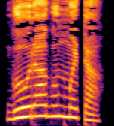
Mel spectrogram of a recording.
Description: ♪ gōrā gummaṭa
